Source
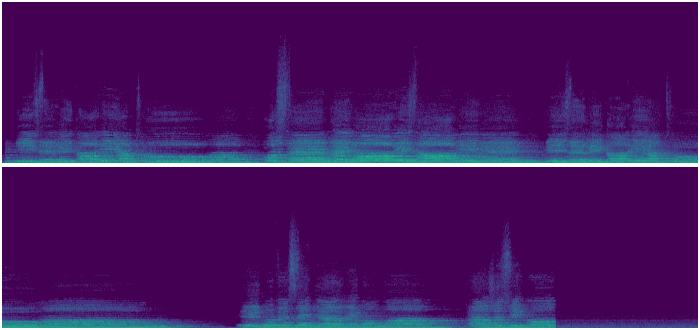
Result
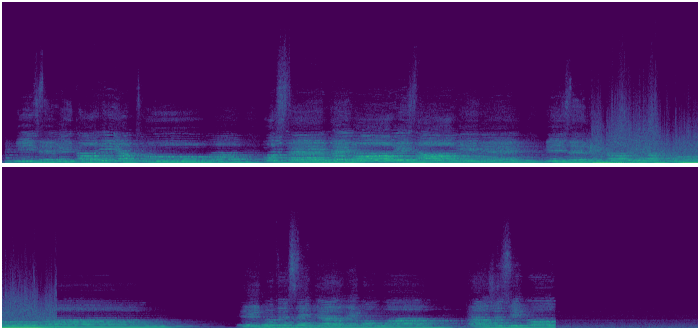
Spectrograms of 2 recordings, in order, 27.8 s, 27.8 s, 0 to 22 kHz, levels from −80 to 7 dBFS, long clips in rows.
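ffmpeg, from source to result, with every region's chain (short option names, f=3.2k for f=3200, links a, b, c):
-filter_complex "[0:a]asettb=1/sr,asplit=3[a][b][c];[a]atrim=end=11.794[d];[b]atrim=start=11.79:end=15.02,asetpts=PTS-STARTPTS,afade=t=in:d=0.004:c=qsin,afade=t=out:st=3.226:d=0.004:c=qsin,lowpass=f=1.7k:p=1,equalizer=f=64:t=o:w=1.1:g=9,acrusher=bits=5:mix=0:aa=0.5[e];[c]atrim=start=15.016[f];[d][e]acrossfade=d=0.004:c1=hsin:c2=qsin[g];[g][f]acrossfade=d=0.004:c1=qsin:c2=hsin"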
